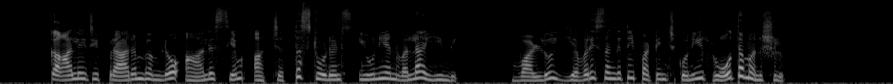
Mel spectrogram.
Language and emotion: Telugu, disgusted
